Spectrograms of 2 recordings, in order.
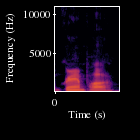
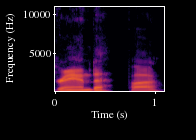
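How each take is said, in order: First: The word is said without the D sound. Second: The word is said with the D sound. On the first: "I guess I don't use the D" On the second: "instead of"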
